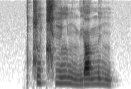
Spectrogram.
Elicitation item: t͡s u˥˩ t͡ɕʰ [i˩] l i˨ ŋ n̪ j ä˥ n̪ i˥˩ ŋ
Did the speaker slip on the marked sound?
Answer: yes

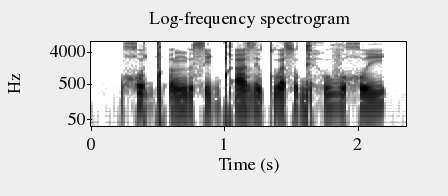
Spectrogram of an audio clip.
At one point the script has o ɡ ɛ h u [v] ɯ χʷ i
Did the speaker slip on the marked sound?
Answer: no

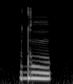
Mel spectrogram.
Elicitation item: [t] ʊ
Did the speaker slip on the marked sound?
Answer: yes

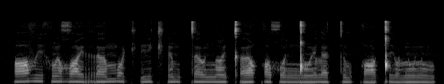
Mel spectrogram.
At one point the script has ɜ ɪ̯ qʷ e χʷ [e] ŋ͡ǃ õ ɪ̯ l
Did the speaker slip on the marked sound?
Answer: yes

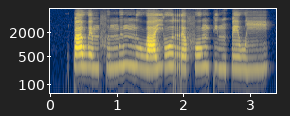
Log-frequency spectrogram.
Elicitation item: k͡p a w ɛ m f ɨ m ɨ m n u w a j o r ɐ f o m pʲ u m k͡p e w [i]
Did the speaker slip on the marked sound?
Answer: no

